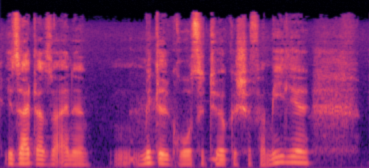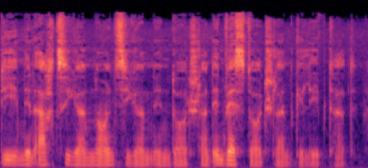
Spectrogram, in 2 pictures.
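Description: A man interviewing a guest, asking measured, reflective questions. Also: deep voice, gravelly, darkish tone, husky.

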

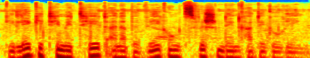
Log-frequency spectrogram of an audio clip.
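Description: An actor playing a solemn voice, reciting poetic radio play phrases in a clipped way. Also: male voice, lowish voice, fast talker, a crowd in the background, lightly acted. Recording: clear vehicle and ambient noise.

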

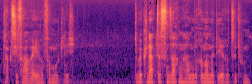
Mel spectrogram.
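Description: A man's voice: on the low side, monotone, brisk, natural voice. An actor playing a blunt, sardonic man in radio drama dialogue.

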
